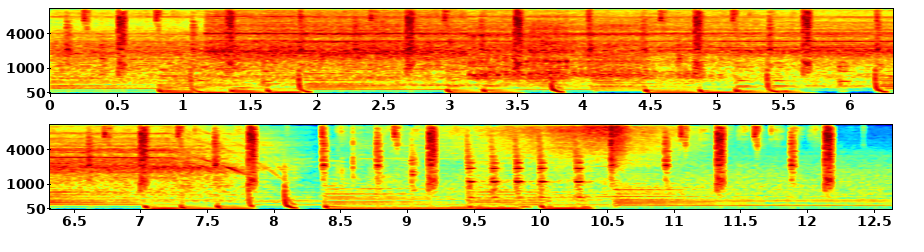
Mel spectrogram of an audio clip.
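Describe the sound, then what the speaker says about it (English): Electric hand mixer whirring through lumpy cheesecake filling made with Meyer lemon juice, steady motor drone with repeated knocks and changes in pitch as the beaters work the bowl. "get a mixer and smooth out the clumps"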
